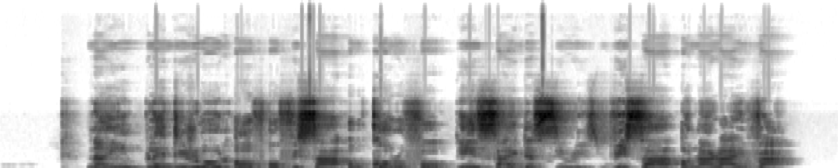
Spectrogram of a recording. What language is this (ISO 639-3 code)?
pcm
